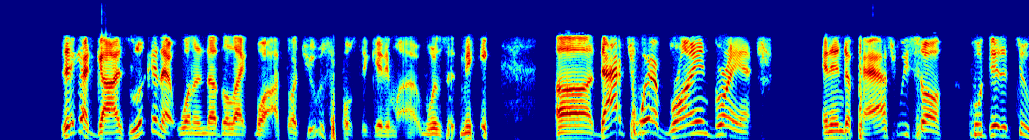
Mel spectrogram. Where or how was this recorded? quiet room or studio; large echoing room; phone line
phone line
